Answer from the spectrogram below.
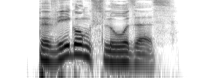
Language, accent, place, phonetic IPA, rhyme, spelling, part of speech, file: German, Germany, Berlin, [bəˈveːɡʊŋsloːzəs], -eːɡʊŋsloːzəs, bewegungsloses, adjective, De-bewegungsloses.ogg
- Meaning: strong/mixed nominative/accusative neuter singular of bewegungslos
